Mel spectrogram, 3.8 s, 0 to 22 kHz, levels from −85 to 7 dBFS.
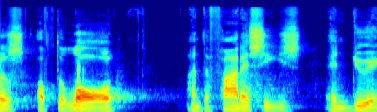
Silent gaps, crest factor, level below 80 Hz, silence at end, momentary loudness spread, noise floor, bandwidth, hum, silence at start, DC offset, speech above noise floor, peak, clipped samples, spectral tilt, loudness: none; 18 dB; -62 dBFS; 0 s; 19 LU; -58 dBFS; 17 kHz; none; 0 s; under 0.1%; 39 dB; -2 dBFS; under 0.1%; -4.5 dB/octave; -19 LUFS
